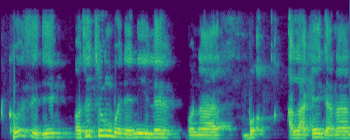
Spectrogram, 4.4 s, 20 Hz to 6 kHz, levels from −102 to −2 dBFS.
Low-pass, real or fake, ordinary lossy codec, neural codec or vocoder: 5.4 kHz; real; none; none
